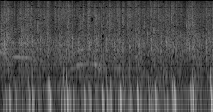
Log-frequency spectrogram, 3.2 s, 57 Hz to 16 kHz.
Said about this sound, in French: …, sous vos applaudissements, qui emporte donc le deuxième prix du public de ce 14e tremplin Pichon.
